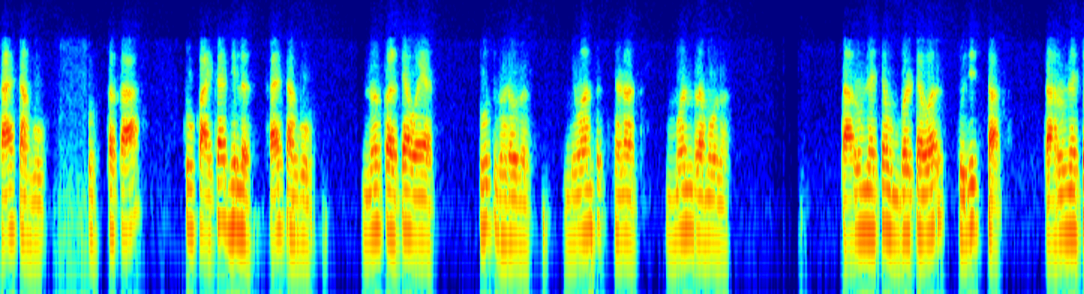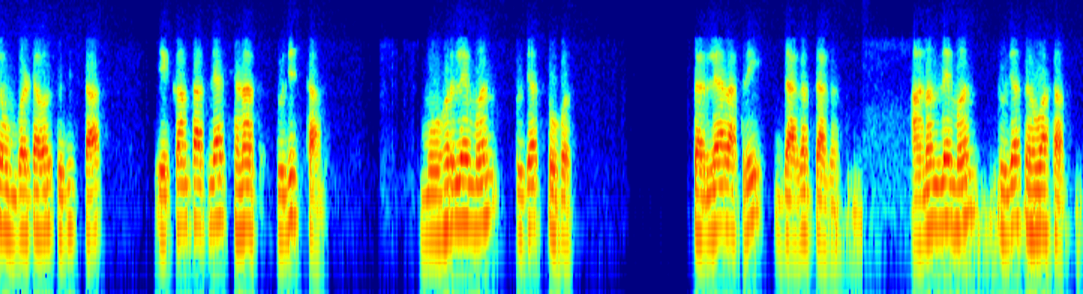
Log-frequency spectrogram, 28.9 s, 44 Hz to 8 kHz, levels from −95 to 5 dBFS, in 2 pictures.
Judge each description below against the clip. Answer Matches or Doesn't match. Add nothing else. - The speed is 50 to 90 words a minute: Matches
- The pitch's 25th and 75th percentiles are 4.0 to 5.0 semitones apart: Doesn't match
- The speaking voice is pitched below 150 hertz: Matches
